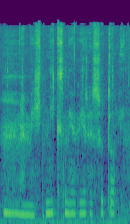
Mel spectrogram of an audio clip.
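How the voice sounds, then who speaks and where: An actress playing a sleepy, down-to-earth, nagging village wife with a Bavarian accent, in 1950s radio play style. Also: female voice, mid-range voice, flat delivery, moderate pace, dark tone, lightly acted. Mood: drowsy. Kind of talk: 1950s German dialect radio play acting. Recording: 1950s radio recording, dull, faint noise.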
